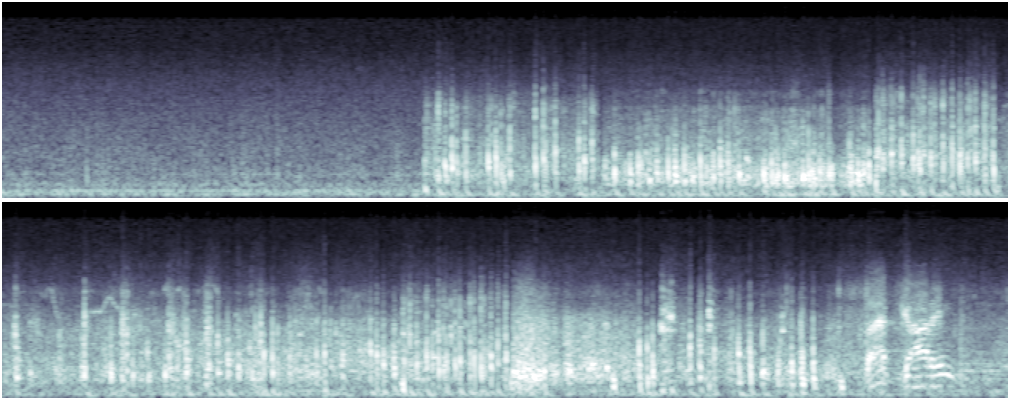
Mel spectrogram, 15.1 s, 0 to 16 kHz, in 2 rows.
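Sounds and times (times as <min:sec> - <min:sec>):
film soundtrack hiss: 0:00.0 - 0:15.0
rapid gunshots: 0:03.2 - 0:14.2.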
